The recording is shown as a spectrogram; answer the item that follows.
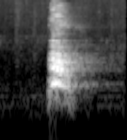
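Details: Single loud bark from a dog fleeing a deer mount, a short bright burst that trails off over half a second.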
